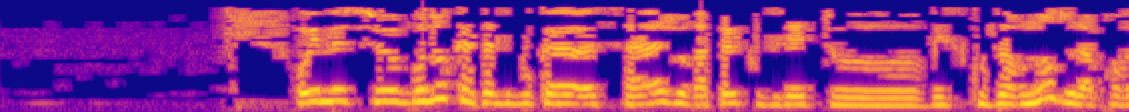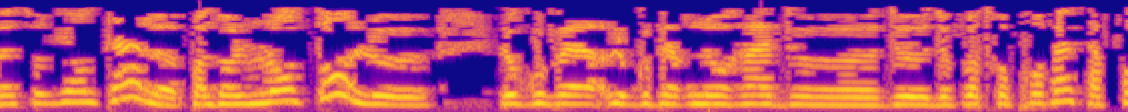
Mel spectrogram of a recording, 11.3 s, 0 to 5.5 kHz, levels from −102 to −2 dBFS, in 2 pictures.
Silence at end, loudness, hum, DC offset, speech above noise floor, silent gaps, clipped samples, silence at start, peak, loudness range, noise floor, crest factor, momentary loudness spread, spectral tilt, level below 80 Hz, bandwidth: 0 s; -14 LUFS; none; under 0.1%; 50 dB; none; under 0.1%; 1.1 s; 0 dBFS; 1 LU; -63 dBFS; 14 dB; 6 LU; -8 dB/octave; -58 dBFS; 4.8 kHz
